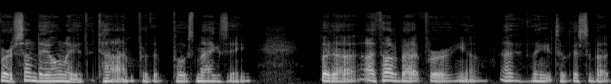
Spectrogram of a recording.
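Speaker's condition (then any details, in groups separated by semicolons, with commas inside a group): Parkinson's disease; loss of motor control, left arm pretty lousy, right hand largely spared, right-handed; manageable, symptoms ease when concentrating on drawing, mental tricks fend off symptoms, symptoms treatable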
